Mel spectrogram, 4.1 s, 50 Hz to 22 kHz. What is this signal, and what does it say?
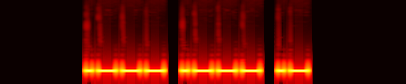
Morse code, heard as a keyed tone, about 20 wpm, 700 Hz. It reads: JJA
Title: USA Call Sign Postfixes - 3 Letters 20wpm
